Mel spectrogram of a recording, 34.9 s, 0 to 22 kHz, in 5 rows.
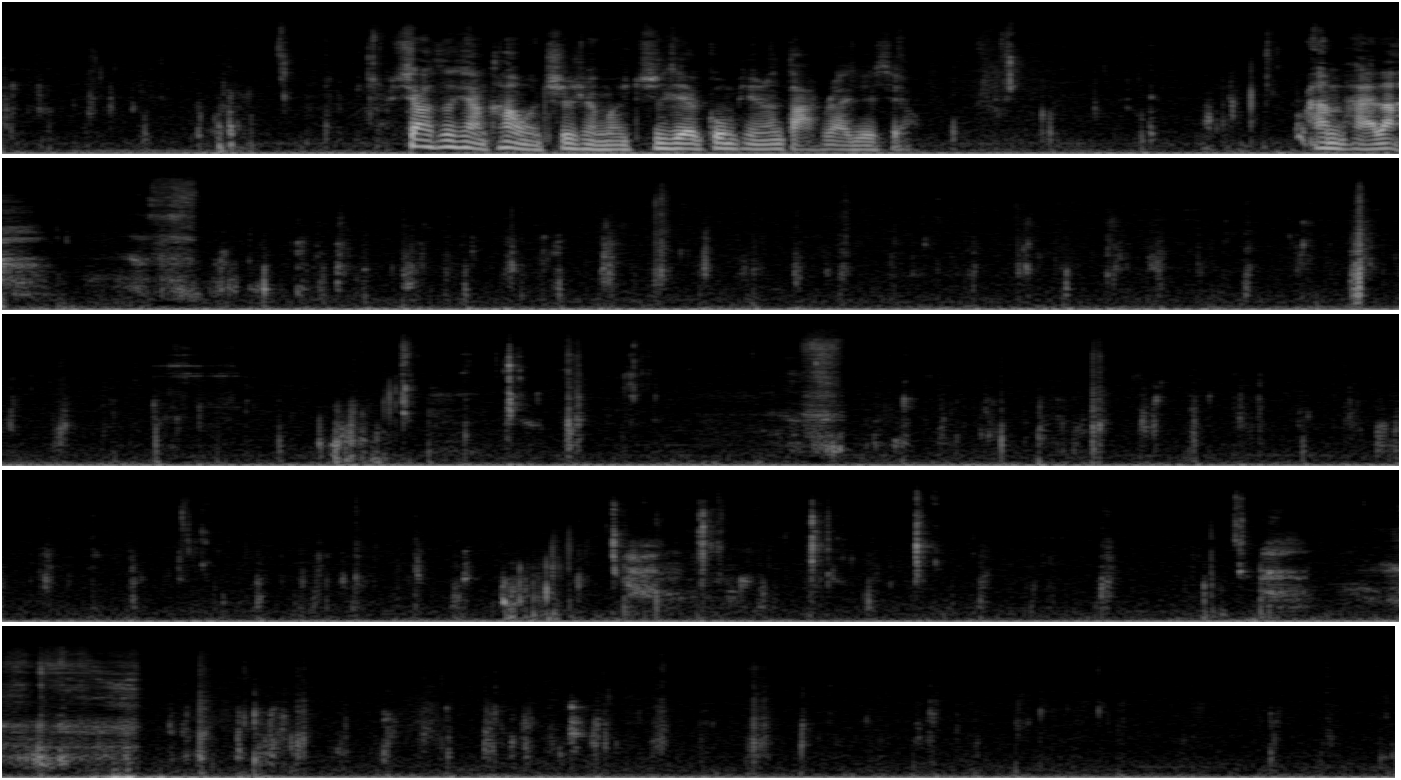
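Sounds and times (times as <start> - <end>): chewing raw fish: 8.0 - 34.9.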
